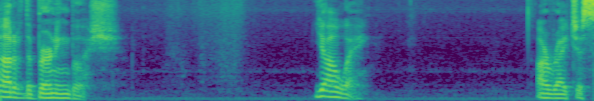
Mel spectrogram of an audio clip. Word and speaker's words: Yahweh: It was the four letters that possibly were pronounced Yahweh.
